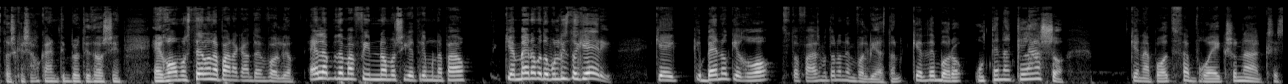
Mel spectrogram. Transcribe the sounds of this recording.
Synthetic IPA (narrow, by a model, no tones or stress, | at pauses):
t̪oscese̞xo̞kɐnit̪ibɾot̪iðo̞sie̞ɣo̞omo̞sθelo̞nɐpɐonɐkɐnot̪oe̞ɱvo̞lio̞elɐpuðemɐfinuno̞mo̞siʝɐt̪ɾimunɐpɐo | ce̞me̞no̞met̪opulis̬ot̪o̞çe̞ɾi | cebe̞no̞ce̞ɣo̞st̪o̞fɐzmɐt̪onɐne̞ɱvo̞liɐst̪o̞nce̞ðembo̞ɾo̞ut̪e̞nɐklɐso̞ | ce̞nɐpo̞ot̪i̥θɐvɣoekso̞nɐkses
